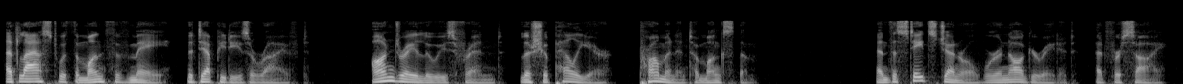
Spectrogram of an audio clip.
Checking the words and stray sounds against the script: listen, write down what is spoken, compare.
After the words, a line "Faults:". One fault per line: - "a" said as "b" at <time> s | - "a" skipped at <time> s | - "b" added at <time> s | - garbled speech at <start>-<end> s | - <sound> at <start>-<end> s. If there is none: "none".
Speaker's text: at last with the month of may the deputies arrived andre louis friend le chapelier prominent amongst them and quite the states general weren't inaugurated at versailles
at last with the month of may the deputies arrived andre louis friend le chapelier prominent amongst them and the states general were inaugurated at versailles
Faults:
- "quite" skipped at 8.9 s
- "weren't" said as "were" at 9.8 s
